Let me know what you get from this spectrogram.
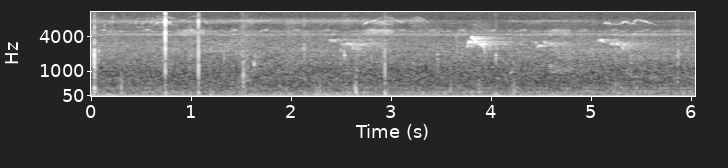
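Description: Small wild birds chirping now and then, with a few high, arching whistled calls, over a steady low rumble. A few sharp clicks in the first three seconds.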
